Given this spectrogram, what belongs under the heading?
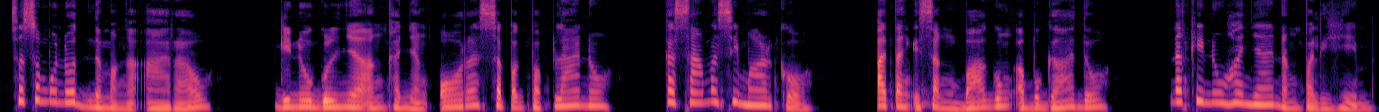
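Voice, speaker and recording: Female storyteller, lowish voice with big melodic swings, dramatic and suspenseful, recorded dry. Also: very animated, normal speed, a little mellow, no echo. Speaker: audio drama narrator. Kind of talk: dramatic scripted story narration.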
